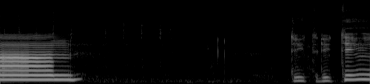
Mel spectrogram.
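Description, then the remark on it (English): Soft, scattered typing clicks on a computer keyboard fill a quiet pause, faint, with a voice briefly sounding before and after the tapping. “You were like typing things.”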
